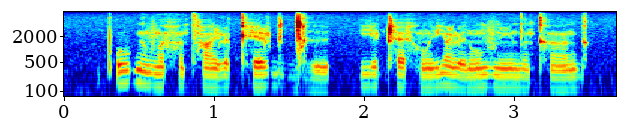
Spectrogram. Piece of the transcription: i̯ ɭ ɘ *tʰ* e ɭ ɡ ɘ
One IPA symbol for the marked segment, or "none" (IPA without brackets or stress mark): kʰ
